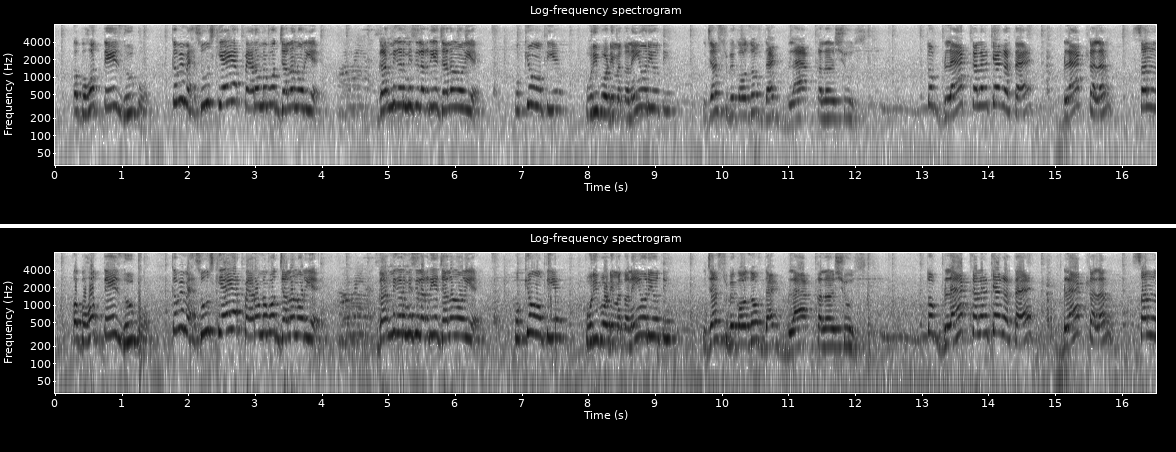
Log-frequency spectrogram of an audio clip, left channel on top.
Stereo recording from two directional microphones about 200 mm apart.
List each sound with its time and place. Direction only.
0.4 s speech: 5° left (ahead or behind)
5.0 s speech: 10° left (ahead or behind)
13.1 s speech: 10° left (ahead or behind)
